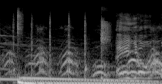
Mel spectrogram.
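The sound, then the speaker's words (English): Small poodles bark and yip outside a door in a rapid, overlapping flurry of high-pitched yelps, fairly loud, over a steady low droning tone. “You got these dogs out here. They about to bite me poodles.”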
